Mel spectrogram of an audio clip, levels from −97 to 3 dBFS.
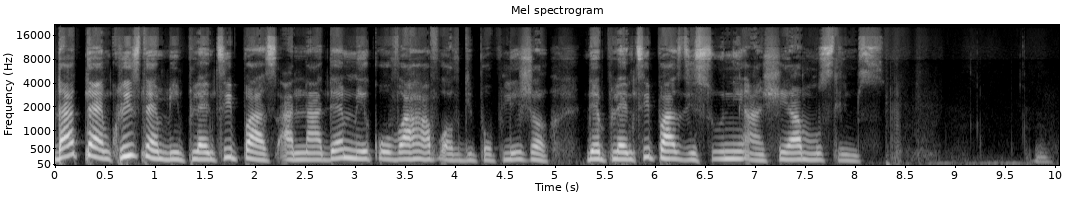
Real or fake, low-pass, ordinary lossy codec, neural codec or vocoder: real; none; none; none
